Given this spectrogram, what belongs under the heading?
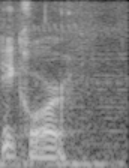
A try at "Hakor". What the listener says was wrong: I normally pronounce the H. Yeah, like hawk.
